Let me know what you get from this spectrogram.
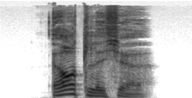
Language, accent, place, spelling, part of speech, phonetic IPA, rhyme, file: German, Germany, Berlin, örtliche, adjective, [ˈœʁtlɪçə], -œʁtlɪçə, De-örtliche.ogg
- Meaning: inflection of örtlich: 1. strong/mixed nominative/accusative feminine singular 2. strong nominative/accusative plural 3. weak nominative all-gender singular 4. weak accusative feminine/neuter singular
